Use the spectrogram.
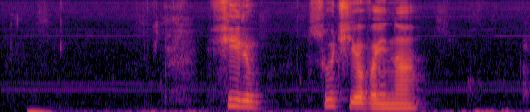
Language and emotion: Russian, neutral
